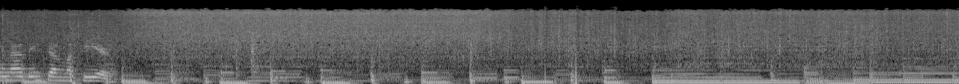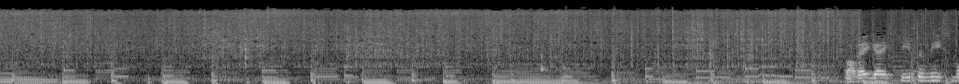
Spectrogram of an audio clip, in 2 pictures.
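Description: Chicken sizzles loudly in hot oil in a frying pan.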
